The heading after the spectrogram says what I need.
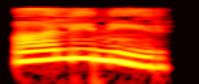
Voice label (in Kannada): "ಆಲಿನೀರ್", Kannada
